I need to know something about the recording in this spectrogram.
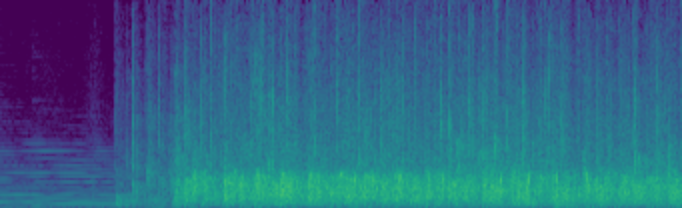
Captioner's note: applause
